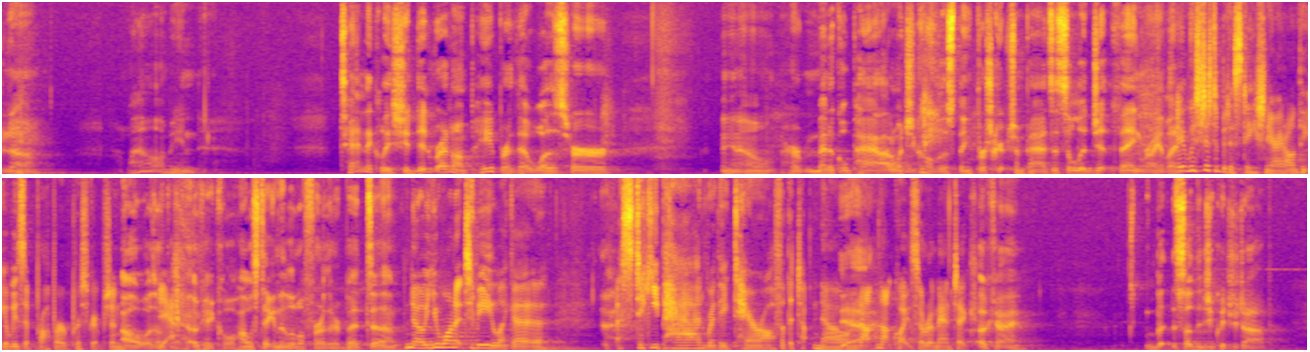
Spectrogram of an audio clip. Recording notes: on location at ZEIT Day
